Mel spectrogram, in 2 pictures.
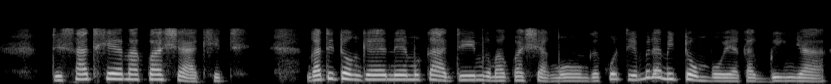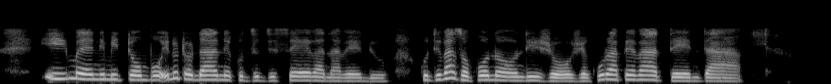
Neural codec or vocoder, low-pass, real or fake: codec, 16 kHz in and 24 kHz out, 1 kbps, XY-Tokenizer; 5.4 kHz; fake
